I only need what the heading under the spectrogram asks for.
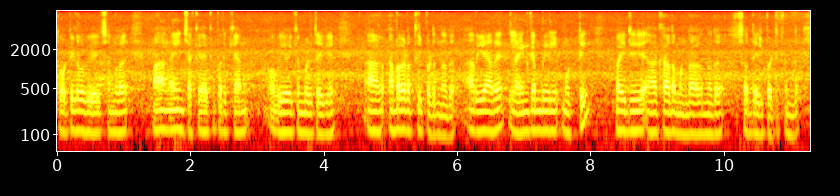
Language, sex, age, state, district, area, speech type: Malayalam, male, 45-60, Kerala, Kottayam, rural, spontaneous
